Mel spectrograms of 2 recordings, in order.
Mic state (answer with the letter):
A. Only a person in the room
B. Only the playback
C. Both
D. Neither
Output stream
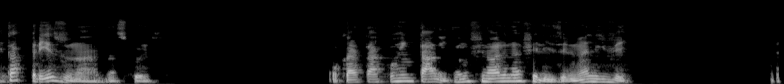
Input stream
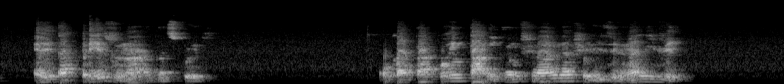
B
